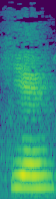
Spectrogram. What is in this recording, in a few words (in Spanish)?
"jie", Silabas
